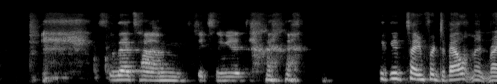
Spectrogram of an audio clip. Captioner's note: chuckles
